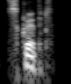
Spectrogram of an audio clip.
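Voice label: "script", British English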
